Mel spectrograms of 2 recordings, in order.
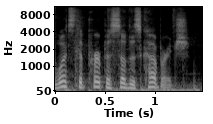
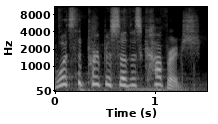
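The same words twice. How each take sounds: First: The question is said with a normal pitch. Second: The question is said with a high pitch. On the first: It comes across as direct and confident. The speaker calls it right. "You just need to ask" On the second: It comes across as less confident, though meant to sound interested. The speaker calls it wrong. "Instead of"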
